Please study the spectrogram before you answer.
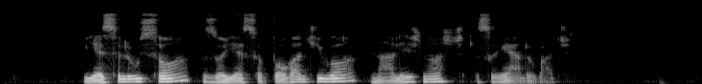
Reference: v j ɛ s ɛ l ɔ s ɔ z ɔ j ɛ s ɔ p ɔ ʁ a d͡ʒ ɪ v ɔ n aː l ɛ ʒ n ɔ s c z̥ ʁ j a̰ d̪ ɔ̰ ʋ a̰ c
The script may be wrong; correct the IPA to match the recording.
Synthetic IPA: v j ɛ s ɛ l u s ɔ z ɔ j ɛ s ɔ p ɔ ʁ a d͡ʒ i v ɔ n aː l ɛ ʒ n ɔ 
